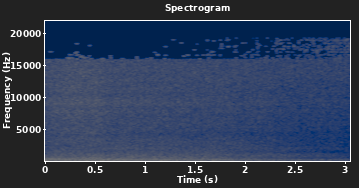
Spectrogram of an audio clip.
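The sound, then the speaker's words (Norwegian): A steady wash of ocean surf rolls onto the shore, a broad rushing noise that slowly recedes and softens over a few seconds, with no voices present. “Hør lyden av bølgen.”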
